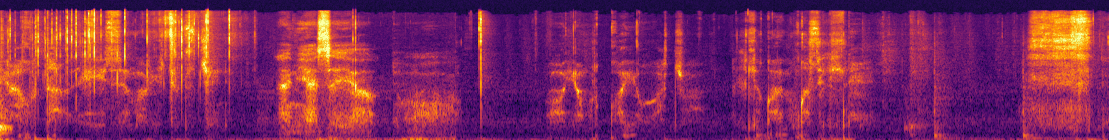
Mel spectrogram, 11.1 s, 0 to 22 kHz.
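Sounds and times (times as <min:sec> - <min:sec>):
man whispering: 0:00.0 - 0:04.6, 0:05.4 - 0:08.8.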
